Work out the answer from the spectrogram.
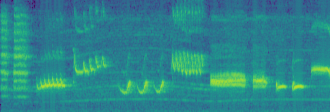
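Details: Asian pied starling in full, vigorous song, offered as a tutor recording: a rapid medley of clear whistles, buzzy rattling bursts, looping slurred notes and short chirps, each phrase changing pitch, with no other sounds.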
